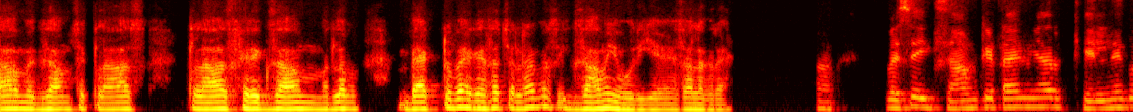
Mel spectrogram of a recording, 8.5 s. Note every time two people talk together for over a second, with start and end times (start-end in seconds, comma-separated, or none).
none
